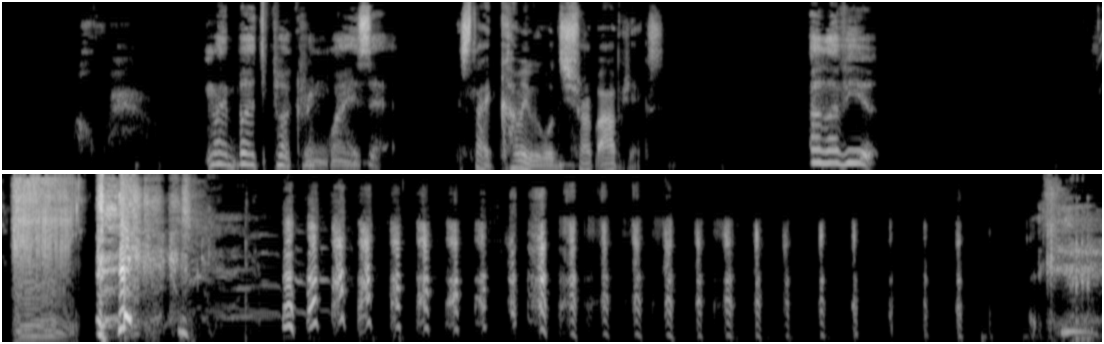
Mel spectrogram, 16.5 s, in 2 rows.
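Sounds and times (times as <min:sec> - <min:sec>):
speech: 0:01.5 - 0:05.1, 0:06.0 - 0:06.6, 0:09.6 - 0:09.8
voice imitating a fart with a long wet raspberry: 0:08.3 - 0:09.2
laughter: 0:09.0 - 0:16.2.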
